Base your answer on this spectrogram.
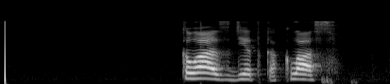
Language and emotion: Russian, positive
